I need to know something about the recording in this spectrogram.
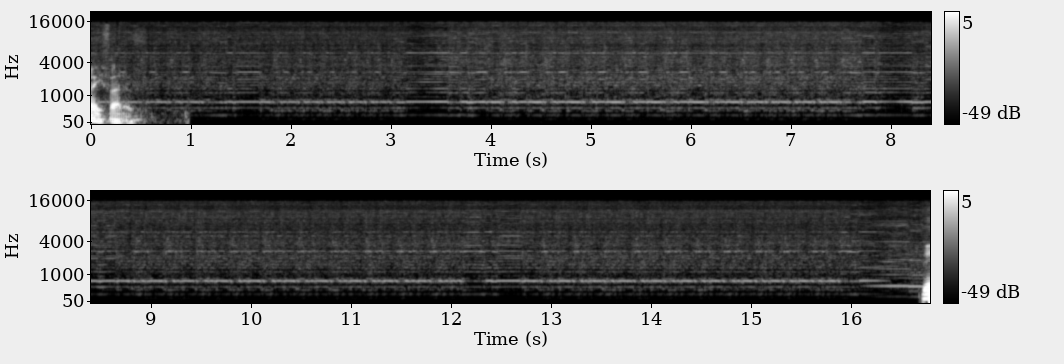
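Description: A power press hums as it squeezes hot metal.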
